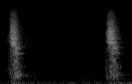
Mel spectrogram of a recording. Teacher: when you don't vocalize, you get ch, ch. You're doing the same mouth movement, same muscles being used. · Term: the CH sound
